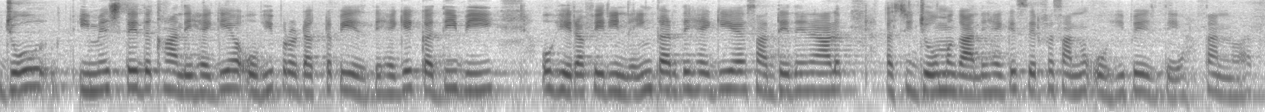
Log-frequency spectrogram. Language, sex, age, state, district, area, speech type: Punjabi, female, 18-30, Punjab, Shaheed Bhagat Singh Nagar, urban, spontaneous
